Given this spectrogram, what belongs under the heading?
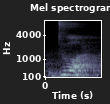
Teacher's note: from U, close position, half close position to the center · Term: centering diphthong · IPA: /ʊə/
